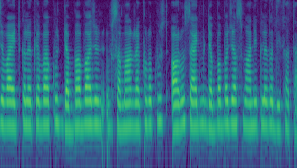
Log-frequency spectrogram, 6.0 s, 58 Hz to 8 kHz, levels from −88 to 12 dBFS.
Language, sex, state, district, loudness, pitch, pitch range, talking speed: Bhojpuri, female, Uttar Pradesh, Ghazipur, -19 LUFS, 205 Hz, 195-210 Hz, 240 wpm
